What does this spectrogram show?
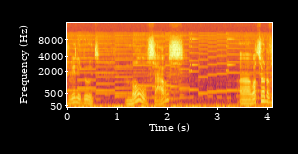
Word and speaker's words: mole: Mole sauce? What sort of a sauce is that? Is it made from moles? It's pronounced mole.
